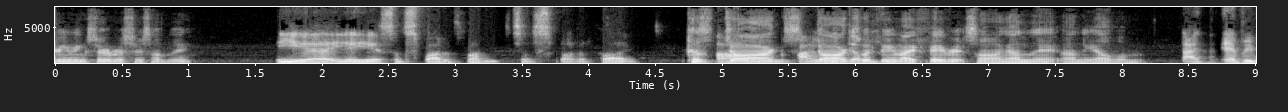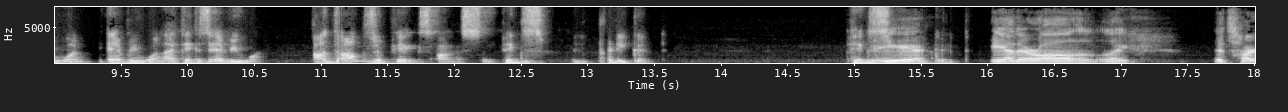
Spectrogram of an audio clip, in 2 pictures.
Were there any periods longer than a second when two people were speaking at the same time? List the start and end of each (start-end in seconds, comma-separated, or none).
5.0-6.2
